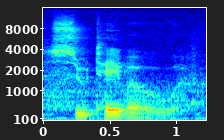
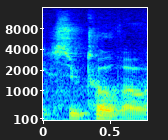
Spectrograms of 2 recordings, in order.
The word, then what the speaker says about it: Suetovo: supply based proper in the little town of sutabo i guess the more proper pronunciation would be tsutovo so either way this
